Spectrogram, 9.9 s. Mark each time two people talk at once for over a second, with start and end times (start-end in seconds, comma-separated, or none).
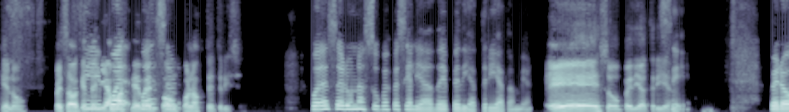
0.9-2.3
